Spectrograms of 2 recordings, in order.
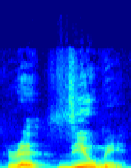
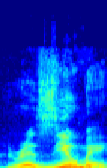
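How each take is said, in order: No difference in how they are said.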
